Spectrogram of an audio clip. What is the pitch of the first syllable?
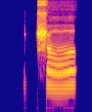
low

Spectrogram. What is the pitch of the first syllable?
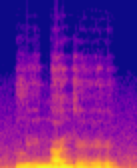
low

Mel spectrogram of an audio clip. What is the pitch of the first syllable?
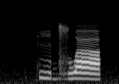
falling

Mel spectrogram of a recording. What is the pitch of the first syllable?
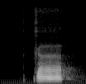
low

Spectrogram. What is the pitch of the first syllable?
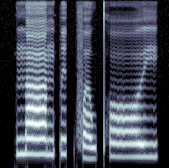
high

